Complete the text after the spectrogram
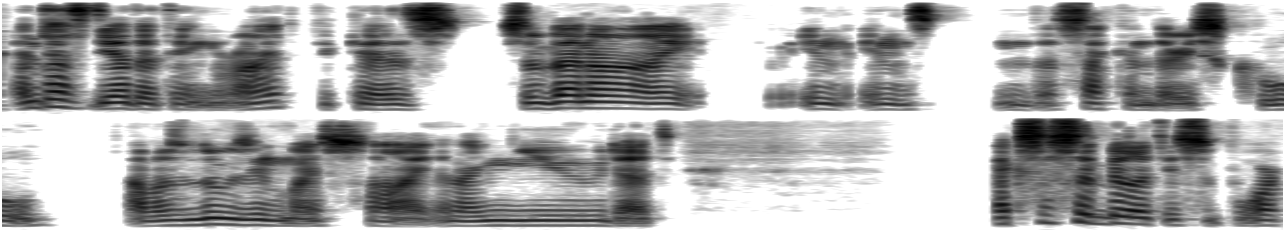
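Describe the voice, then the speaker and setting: A man's voice: mid-range voice, creaky, dry recording. A young man with a Hungarian accent, telling his story thoughtfully as an interview guest and often restarting his sentences. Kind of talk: conversational interview answer. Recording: muffled dry audio.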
